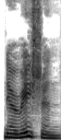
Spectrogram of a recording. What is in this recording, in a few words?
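"narration", English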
